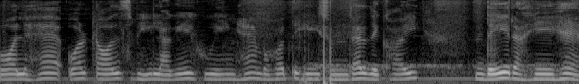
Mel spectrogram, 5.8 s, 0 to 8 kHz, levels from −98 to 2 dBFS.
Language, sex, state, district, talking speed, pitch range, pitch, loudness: Hindi, male, Chhattisgarh, Rajnandgaon, 155 wpm, 180-200 Hz, 185 Hz, -40 LUFS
